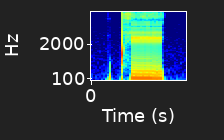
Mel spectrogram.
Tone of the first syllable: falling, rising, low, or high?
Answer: low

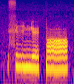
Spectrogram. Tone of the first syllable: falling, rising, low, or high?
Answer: high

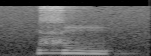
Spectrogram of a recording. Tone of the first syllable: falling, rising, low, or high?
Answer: falling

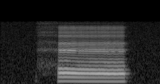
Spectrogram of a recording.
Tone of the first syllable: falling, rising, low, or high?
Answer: high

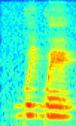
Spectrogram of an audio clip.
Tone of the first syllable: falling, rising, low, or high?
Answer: high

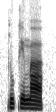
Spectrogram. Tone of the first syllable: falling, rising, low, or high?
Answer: high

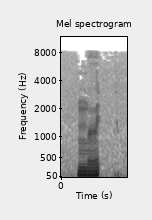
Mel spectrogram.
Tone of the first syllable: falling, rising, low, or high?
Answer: rising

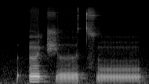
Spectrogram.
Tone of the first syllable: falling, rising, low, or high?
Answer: high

